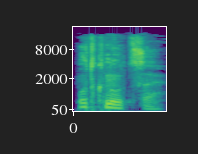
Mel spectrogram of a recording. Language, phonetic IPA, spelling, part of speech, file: Russian, [ʊtkˈnut͡sːə], уткнуться, verb, Ru-уткнуться.ogg
- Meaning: 1. to bury oneself (in), to hide (one's face) (in) 2. to come to rest (upon, against), to be stopped (by), to hit 3. passive of уткну́ть (utknútʹ)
